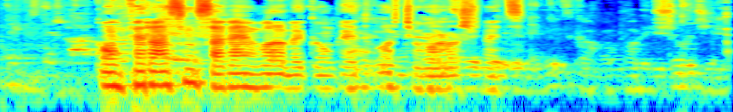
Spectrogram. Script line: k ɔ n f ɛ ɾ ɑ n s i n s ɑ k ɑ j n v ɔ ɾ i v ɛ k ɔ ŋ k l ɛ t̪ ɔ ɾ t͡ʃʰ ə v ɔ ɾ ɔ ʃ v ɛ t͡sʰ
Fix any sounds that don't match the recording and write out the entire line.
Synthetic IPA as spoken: k ɔ n f ɛ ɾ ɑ n s i n s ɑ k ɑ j n v ɔ ɾ ɛ v ɛ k ɔ ŋ k ɾ ɛ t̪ ɔ ɾ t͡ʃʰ ə v ɔ ɾ ɔ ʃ v ɛ t͡sʰ

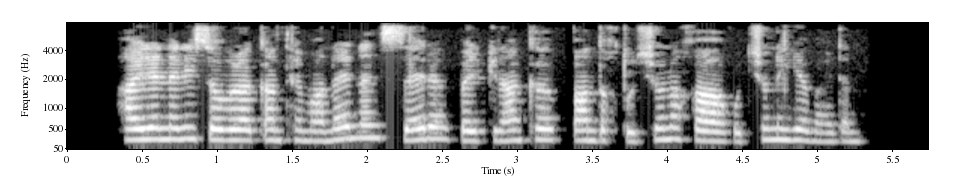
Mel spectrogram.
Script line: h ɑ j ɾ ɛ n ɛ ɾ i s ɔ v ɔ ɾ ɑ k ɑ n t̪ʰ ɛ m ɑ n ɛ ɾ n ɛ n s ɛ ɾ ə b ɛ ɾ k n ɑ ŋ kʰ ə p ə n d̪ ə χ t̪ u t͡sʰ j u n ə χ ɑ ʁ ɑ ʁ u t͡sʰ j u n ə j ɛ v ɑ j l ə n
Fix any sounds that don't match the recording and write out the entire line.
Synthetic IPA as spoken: h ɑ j ɾ ɛ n ɛ ɾ i s ɔ v ɔ ɾ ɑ k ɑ n t̪ʰ ɛ m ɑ n ɛ ɾ n ɛ n s ɛ ɾ ə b ɛ ɾ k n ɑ ŋ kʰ ə p ɑ n d̪ ə χ t̪ u t͡sʰ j u n ə χ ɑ ʁ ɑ ʁ u t͡sʰ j u n ə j ɛ v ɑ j l ə n

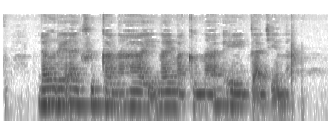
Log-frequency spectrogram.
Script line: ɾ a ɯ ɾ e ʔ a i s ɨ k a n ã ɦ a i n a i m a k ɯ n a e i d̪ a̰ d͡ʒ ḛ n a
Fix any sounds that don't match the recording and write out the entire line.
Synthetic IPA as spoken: ɾ a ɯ ɾ e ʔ a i s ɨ k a n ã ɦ a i n a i m a k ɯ n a e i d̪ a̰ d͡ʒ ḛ n a

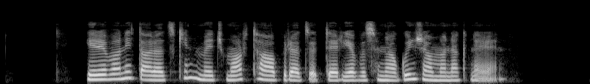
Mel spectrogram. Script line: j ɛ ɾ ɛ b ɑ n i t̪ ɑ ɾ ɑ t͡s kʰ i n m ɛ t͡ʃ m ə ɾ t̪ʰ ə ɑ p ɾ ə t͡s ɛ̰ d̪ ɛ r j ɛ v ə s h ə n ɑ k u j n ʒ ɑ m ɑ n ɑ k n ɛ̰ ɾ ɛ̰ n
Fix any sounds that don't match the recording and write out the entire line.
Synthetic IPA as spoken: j ɛ ɾ ɛ v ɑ n i t̪ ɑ ɾ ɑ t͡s kʰ i n m ɛ t͡ʃ m ɑ ɾ t̪ʰ ə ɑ p ɾ ɑ t͡s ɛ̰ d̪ ɛ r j ɛ v ə s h ə n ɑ ɡ u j n ʒ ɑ m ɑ n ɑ k n ɛ̰ ɾ ɛ̰ n

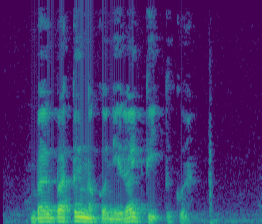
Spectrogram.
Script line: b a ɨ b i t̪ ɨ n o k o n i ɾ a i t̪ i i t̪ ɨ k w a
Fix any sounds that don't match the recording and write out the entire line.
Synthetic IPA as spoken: b a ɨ b a t̪ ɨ n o k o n i ɾ a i t̪ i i t̪ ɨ k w e

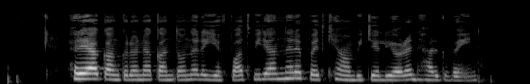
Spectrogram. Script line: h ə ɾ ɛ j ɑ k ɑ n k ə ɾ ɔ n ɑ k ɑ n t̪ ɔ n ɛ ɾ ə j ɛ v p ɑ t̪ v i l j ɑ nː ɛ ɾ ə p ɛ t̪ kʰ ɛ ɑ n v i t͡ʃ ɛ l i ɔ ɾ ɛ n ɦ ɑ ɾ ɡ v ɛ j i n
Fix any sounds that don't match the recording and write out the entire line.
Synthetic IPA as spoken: h ə ɾ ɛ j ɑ k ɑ n k ə ɾ ɔ n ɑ k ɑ n t̪ ɔ n ɛ ɾ ə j ɛ v p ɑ t̪ v i ɾ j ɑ nː ɛ ɾ ə p ɛ t̪ kʰ ɛ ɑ n v i t͡ʃ ɛ l i ɔ ɾ ɛ n ɦ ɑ ɾ ɡ v ɛ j i n

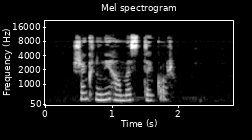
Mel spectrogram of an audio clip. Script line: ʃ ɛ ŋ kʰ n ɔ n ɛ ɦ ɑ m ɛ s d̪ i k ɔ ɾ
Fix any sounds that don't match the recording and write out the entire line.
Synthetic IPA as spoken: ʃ ɛ ŋ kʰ n u n i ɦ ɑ m ɛ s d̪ ɛ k ɔ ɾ

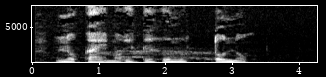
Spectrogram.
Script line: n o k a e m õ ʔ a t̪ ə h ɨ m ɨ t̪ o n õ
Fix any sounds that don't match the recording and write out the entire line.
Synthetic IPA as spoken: n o k a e m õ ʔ i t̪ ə h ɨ m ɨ t̪ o n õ

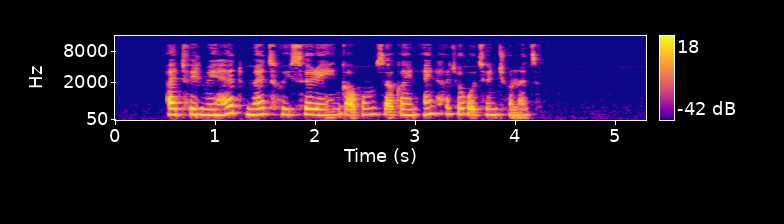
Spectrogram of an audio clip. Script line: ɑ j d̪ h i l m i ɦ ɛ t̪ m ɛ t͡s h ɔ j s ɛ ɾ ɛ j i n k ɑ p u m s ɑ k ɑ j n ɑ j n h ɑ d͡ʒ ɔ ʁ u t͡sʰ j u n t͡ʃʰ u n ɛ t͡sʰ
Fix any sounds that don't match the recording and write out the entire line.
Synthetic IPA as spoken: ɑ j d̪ f i l m i ɦ ɛ t̪ m ɛ t͡s h u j s ɛ ɾ ɛ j i n k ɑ p u m s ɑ k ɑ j n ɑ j n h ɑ d͡ʒ ɔ ʁ u t͡sʰ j u n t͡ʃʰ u n ɛ t͡sʰ

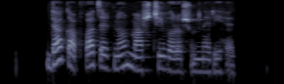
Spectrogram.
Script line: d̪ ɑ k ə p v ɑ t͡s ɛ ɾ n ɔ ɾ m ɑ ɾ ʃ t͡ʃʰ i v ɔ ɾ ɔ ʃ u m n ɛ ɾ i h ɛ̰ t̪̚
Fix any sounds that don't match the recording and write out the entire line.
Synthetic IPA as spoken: d̪ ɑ k ɑ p v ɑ t͡s ɛ ɾ n ɔ ɾ m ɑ ɾ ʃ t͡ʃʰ i v ɔ ɾ ɔ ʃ u m n ɛ ɾ i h ɛ̰ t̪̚

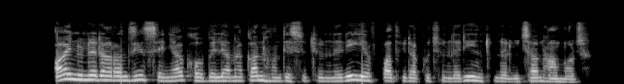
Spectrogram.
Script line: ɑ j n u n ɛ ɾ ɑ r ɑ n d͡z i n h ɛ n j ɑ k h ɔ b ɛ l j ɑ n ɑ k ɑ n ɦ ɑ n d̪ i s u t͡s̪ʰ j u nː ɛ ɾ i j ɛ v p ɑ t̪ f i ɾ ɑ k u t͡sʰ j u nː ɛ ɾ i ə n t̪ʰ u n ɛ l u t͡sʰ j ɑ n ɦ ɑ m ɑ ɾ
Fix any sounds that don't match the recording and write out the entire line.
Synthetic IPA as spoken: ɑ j n u n ɛ ɾ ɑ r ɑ n d͡z i n s ɛ n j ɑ k h ɔ b ɛ l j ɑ n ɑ k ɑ n ɦ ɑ n d̪ i s u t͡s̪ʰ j u nː ɛ ɾ i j ɛ v p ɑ t̪ v i ɾ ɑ k u t͡sʰ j u nː ɛ ɾ i ə n t̪ʰ u n ɛ l u t͡sʰ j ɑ n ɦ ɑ m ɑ ɾ

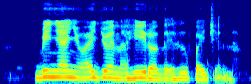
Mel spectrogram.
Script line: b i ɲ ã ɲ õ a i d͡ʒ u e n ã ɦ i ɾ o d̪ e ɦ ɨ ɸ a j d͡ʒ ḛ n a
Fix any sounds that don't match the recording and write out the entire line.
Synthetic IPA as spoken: b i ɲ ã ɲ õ a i d͡ʒ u e n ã ɦ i ɾ o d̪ e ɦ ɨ ɸ a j d͡ʒ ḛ n a

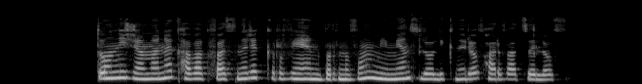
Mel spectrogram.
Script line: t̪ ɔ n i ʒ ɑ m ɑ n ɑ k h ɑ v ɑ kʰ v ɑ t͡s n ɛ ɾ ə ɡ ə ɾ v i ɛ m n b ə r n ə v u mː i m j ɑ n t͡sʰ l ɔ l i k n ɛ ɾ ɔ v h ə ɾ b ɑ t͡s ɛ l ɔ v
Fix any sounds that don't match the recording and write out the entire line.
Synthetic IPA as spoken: t̪ ɔ n i ʒ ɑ m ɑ n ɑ k h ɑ v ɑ kʰ v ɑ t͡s n ɛ ɾ ə k ə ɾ v i ɛ n b ə r n ə v u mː i m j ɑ n t͡sʰ l ɔ l i k n ɛ ɾ ɔ v h ɑ ɾ v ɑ t͡s ɛ l ɔ v

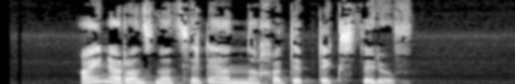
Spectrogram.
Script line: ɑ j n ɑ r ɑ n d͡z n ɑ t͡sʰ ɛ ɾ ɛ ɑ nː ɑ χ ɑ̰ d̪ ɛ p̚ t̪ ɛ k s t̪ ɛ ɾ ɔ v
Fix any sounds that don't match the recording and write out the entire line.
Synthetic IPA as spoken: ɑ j n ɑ r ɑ n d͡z n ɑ t͡sʰ ɛ l ɛ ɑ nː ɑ χ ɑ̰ d̪ ɛ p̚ t̪ ɛ k s t̪ ɛ ɾ ɔ v

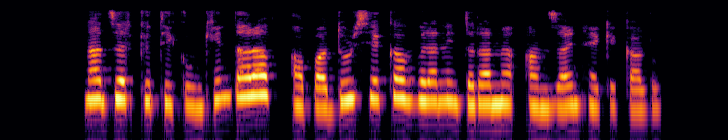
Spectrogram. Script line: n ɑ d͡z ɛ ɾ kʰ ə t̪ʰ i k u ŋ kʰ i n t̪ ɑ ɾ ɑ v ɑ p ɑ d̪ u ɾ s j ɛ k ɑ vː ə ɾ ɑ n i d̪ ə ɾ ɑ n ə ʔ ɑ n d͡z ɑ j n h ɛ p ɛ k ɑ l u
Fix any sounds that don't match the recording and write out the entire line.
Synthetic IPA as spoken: n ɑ d͡z ɛ ɾ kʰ ə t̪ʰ i k u ŋ kʰ i n t̪ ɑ ɾ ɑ v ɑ p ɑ d̪ u ɾ s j ɛ k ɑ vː ə ɾ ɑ n i d̪ ə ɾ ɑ n ə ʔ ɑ n d͡z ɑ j n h ɛ k ɛ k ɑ l u

